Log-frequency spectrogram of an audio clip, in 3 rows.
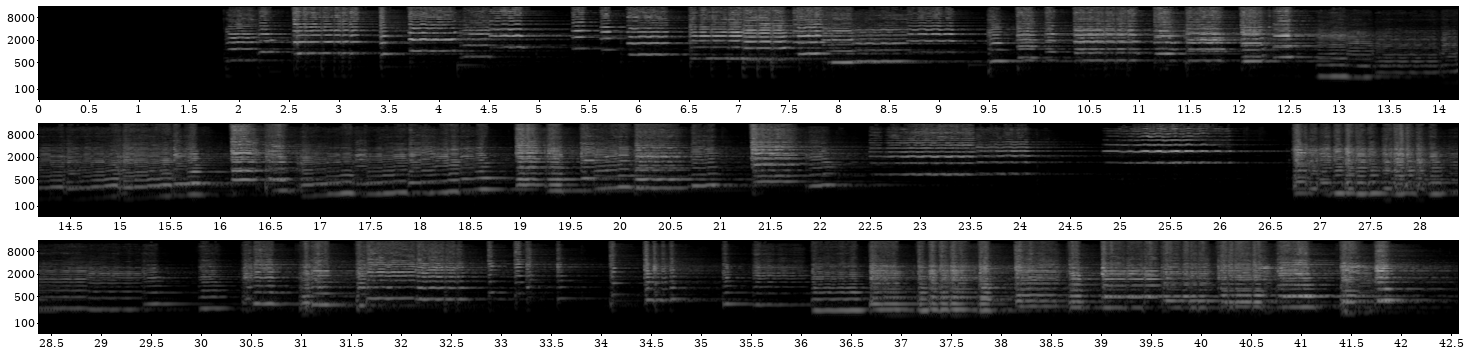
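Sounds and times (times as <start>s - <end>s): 
viola capriccio: 1.9s - 42.5s.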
